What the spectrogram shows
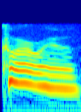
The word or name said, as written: kuru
